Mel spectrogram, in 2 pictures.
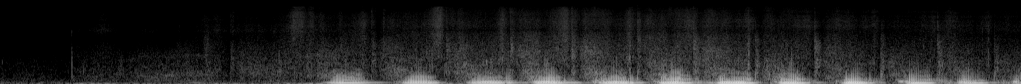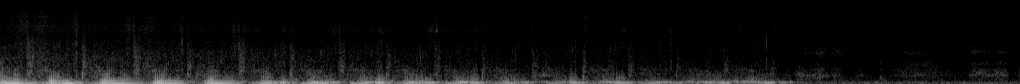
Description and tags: Singing sand dune
burping, drone, musical-sand-dune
